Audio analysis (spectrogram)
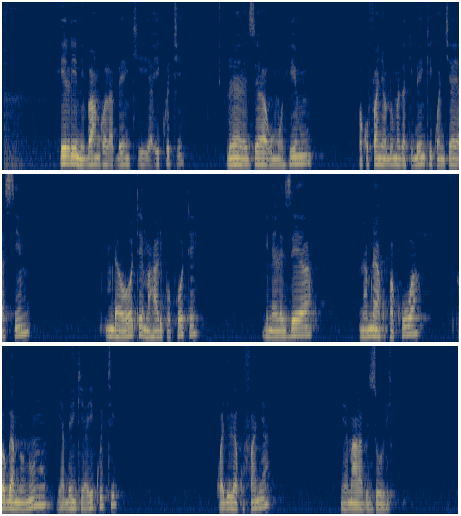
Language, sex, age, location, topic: Swahili, male, 25-35, Dar es Salaam, finance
